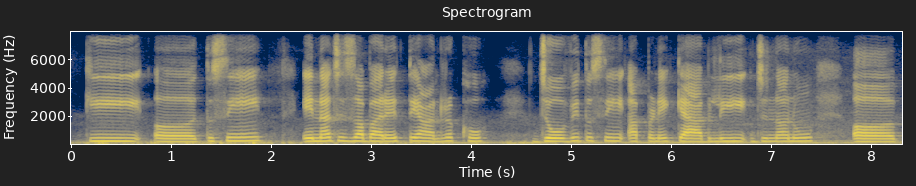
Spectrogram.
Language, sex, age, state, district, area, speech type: Punjabi, female, 18-30, Punjab, Tarn Taran, urban, spontaneous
